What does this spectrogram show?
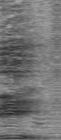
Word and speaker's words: the: এর উচ্চারণ একটা হচ্ছে দি, আরেকটা উচ্চারণ হচ্ছে দা, আরেকটা কি উচ্চারণ?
